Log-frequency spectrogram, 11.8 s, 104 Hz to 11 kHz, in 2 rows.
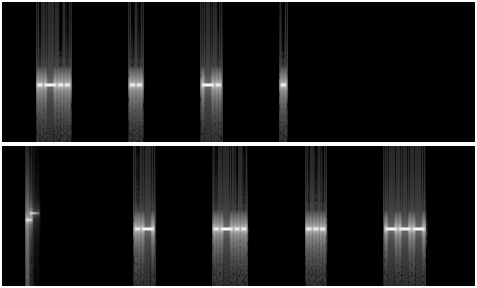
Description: Morse code, heard as a keyed tone, about 27 wpm, spaced as for 10 wpm, 700 Hz. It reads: LINE ALSO
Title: 6x Character Spacing - Top 200 Words - 28wpm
